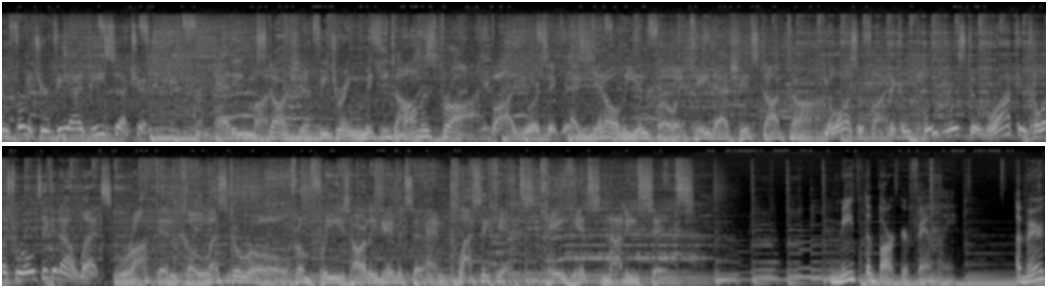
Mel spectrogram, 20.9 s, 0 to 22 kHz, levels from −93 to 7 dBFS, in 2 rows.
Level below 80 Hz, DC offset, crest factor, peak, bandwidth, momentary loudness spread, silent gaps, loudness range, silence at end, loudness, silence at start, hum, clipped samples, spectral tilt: -42 dBFS; under 0.1%; 14 dB; -18 dBFS; over 20 kHz; 5 LU; none; 3 LU; 0 s; -31 LUFS; 0 s; none; under 0.1%; -4 dB/octave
